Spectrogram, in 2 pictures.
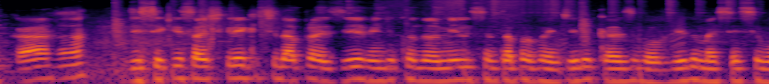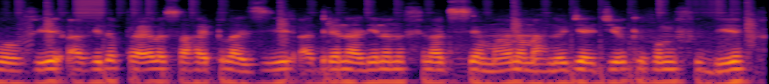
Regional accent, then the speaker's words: Rio de Janeiro, Brazil; also born or lived in Niterói; eu sou criado de favela, nasci no Manguinho, desde meu nome morei no Manguinho

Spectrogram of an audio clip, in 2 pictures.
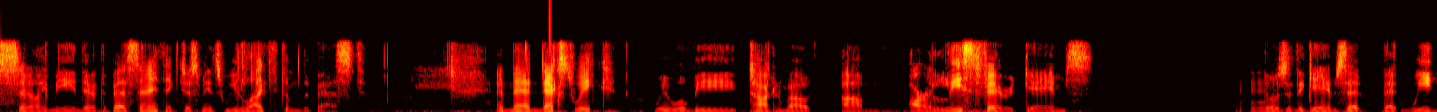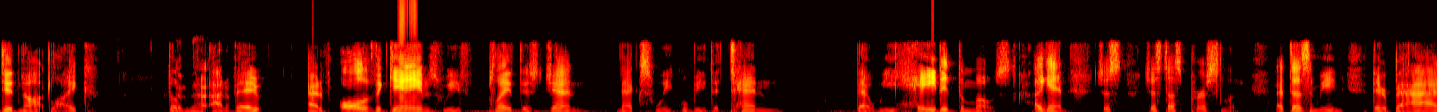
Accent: Canada; we are Canadian.

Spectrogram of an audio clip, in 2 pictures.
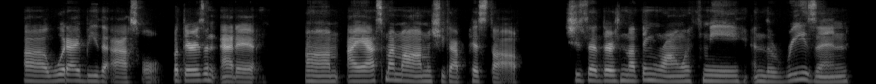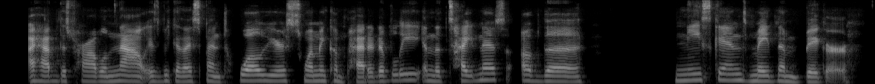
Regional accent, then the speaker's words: United States; Man, I don't know if you know that we're American.

